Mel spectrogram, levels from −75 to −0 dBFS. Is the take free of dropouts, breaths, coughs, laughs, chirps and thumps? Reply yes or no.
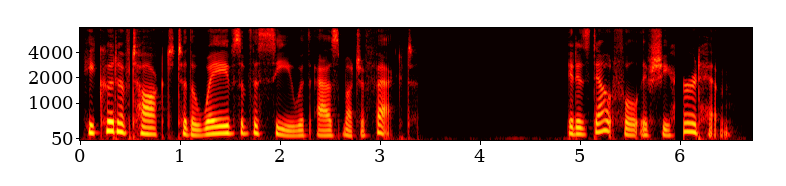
no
